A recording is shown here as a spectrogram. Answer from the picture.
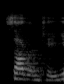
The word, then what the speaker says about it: sovereignty: Sovereignty. Yeah, there you go. Sovereignty. I said that wrong. Sovereignty, yes.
